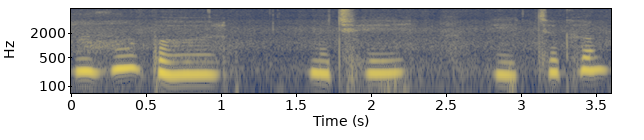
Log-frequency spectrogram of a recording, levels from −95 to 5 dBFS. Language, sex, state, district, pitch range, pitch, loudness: Hindi, female, Himachal Pradesh, Shimla, 200-235 Hz, 215 Hz, -18 LUFS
